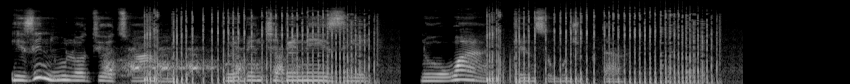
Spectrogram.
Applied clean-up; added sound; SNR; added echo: none; Bark + Fart; 0 dB; none.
